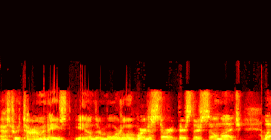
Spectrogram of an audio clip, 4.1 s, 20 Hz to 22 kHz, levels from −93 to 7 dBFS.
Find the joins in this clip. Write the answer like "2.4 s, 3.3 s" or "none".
1.0 s, 2.0 s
